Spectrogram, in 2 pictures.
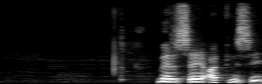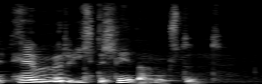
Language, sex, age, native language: Icelandic, male, 30-39, Icelandic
